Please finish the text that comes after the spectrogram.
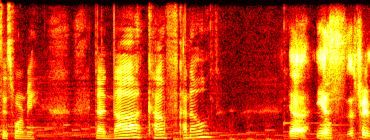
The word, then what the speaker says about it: Nahkampfkanone: At tier 5 you have the, oh boy, you have to pronounce this for me, The Nahkampfkanone?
